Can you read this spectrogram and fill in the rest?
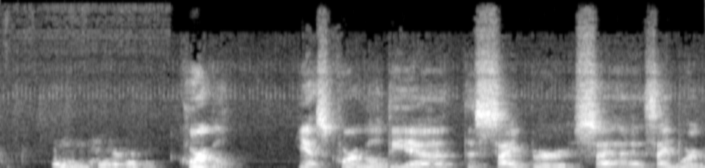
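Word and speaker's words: Korgull: Korgel.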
